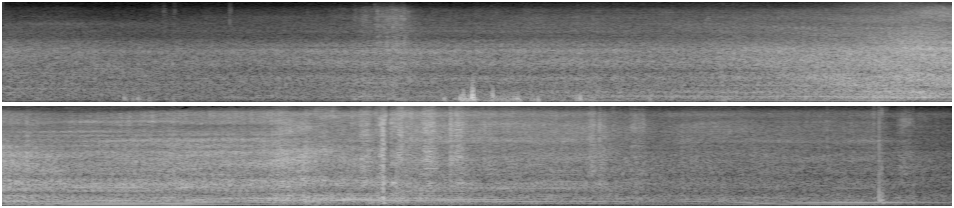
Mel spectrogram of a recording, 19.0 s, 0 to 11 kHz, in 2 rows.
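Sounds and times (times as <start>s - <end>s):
van driving past: 2.5s - 19.0s.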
